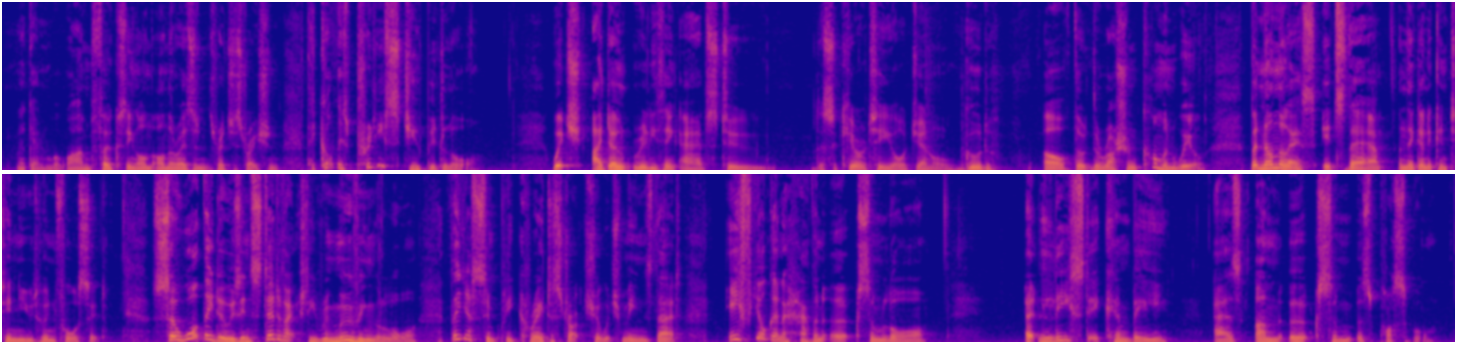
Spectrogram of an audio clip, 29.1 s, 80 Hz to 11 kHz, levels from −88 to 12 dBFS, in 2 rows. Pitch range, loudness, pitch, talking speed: 130-190 Hz, -29 LUFS, 145 Hz, 165 wpm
